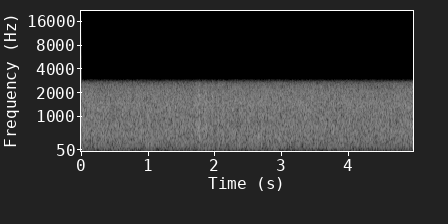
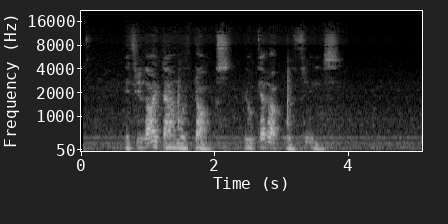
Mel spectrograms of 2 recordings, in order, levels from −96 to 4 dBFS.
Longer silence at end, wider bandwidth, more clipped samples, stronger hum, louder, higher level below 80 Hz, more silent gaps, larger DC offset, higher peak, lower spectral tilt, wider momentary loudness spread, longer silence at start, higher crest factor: second, 0 s vs 1.3 s; second, 4.7 kHz vs 14 kHz; neither; neither; second, -36 LUFS vs -32 LUFS; second, -68 dBFS vs -56 dBFS; neither; neither; second, -24 dBFS vs -14 dBFS; about the same, -4.5 dB/octave vs -5.5 dB/octave; second, 1 LU vs 14 LU; second, 0 s vs 0.65 s; second, 14 dB vs 20 dB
